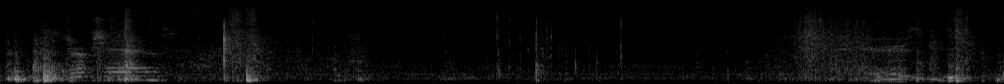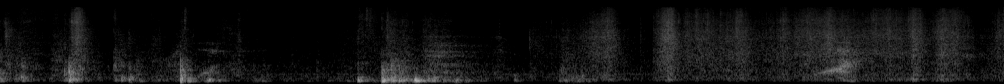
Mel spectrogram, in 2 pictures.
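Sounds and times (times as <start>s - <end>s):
plastic bag rustling: 4.4s - 6.3s, 7.6s - 9.0s, 15.2s - 20.0s
short voice-like sounds: 18.2s - 18.7s.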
